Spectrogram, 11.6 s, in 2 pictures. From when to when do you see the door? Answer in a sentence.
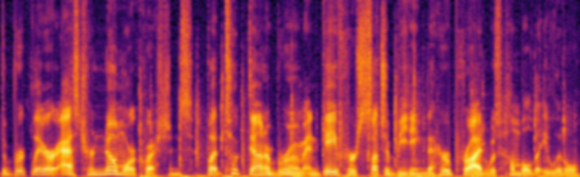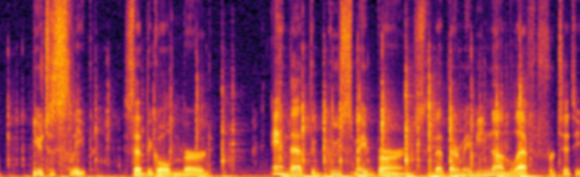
You can't hear the door here.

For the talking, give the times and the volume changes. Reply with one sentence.
The talking can be heard from 0.0 to 11.5 s, at a steady volume.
